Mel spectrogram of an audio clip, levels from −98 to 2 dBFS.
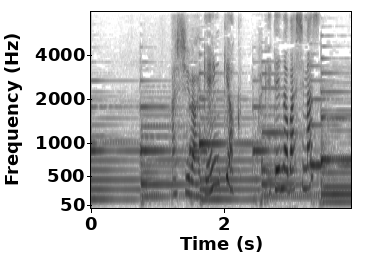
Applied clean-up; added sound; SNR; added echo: none; none; none; none.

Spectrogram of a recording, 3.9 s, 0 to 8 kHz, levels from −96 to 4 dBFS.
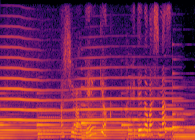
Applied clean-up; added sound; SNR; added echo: none; Trumpet; 2 dB; none.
